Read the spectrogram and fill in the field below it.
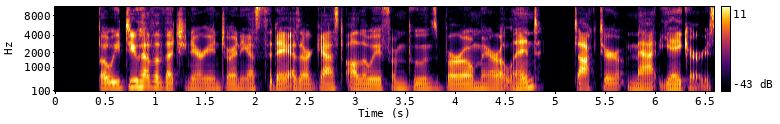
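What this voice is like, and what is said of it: Voice sounds off, not usual. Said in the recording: “I do not sound like myself today ... Neither does my voice, apparently.”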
